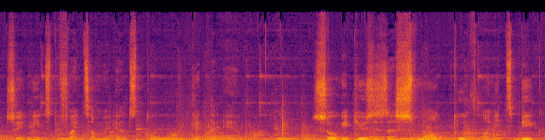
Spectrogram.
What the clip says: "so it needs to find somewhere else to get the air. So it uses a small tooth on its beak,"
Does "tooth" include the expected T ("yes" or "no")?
yes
